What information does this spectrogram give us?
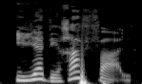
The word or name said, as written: il y a des rafales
